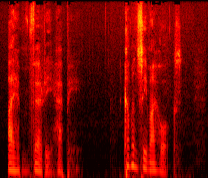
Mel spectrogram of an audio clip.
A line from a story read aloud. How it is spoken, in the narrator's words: she sighed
